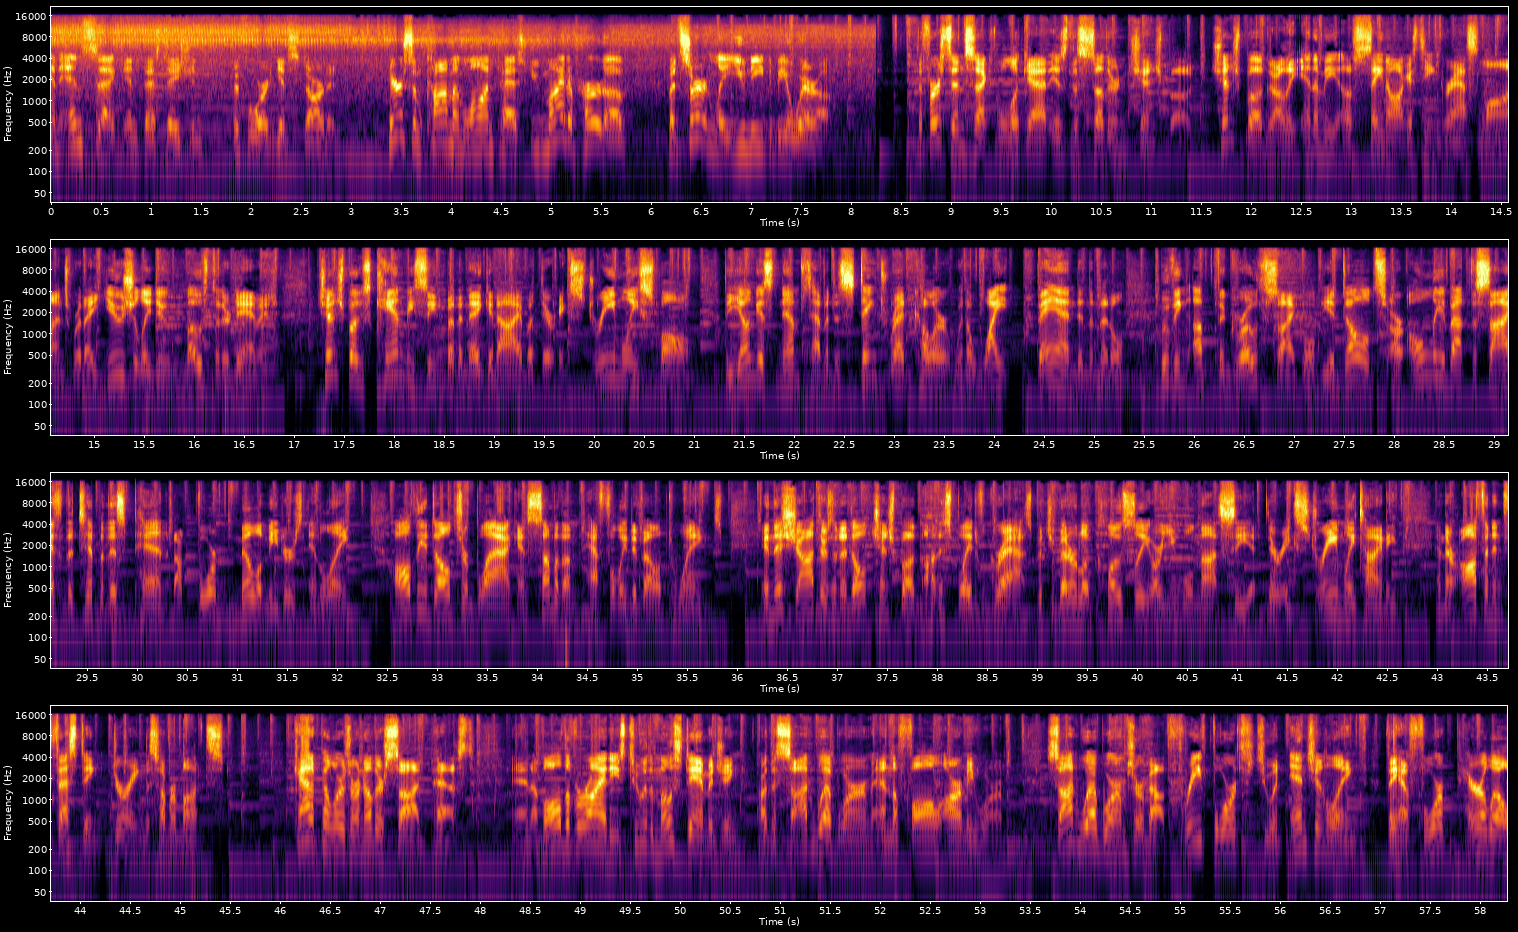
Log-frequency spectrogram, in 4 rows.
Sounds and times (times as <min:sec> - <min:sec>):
Speech: 0:00.0 - 0:07.9, 0:08.6 - 0:45.5, 0:46.1 - 0:58.2
Music: 0:00.0 - 0:58.2.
